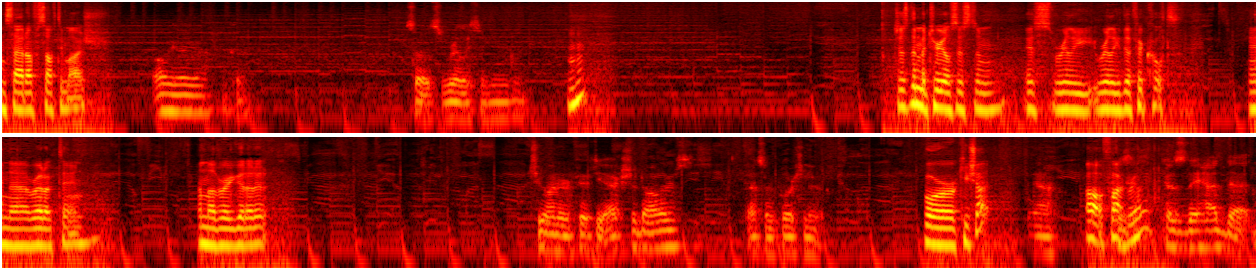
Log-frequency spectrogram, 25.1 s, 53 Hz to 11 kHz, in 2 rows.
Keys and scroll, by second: 0.1 ctrl+z, 7.6 s.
